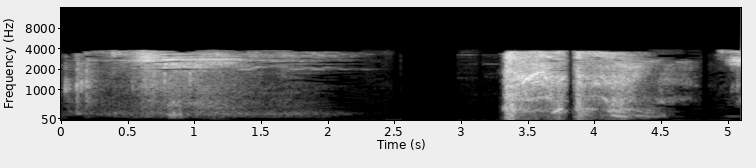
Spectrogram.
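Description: Coughing and throat clearing from a person with a throat tickle blamed on post-nasal drip: a rasping, drawn-out stretch first, then a few sharp, loud cough bursts after a pause.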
